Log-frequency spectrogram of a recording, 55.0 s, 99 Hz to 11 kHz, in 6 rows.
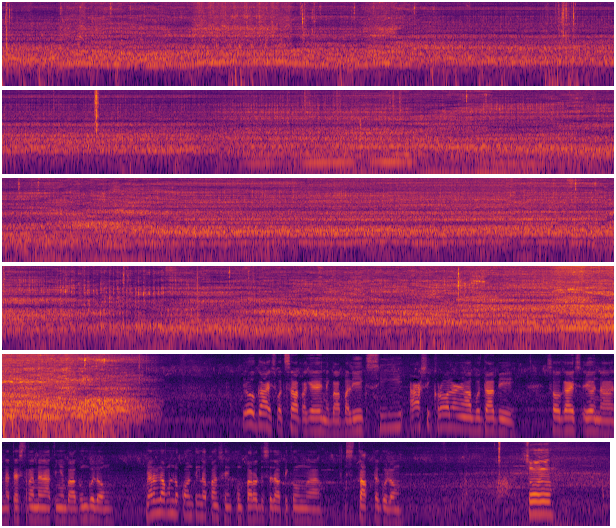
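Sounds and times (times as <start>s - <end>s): toy car motor and gear whine: 0.0s - 39.6s.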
